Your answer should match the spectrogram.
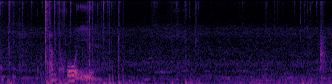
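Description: Clicks of typing on a computer keyboard, quick and fairly faint, heard close up under a man's speech as he enters an SQL command.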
